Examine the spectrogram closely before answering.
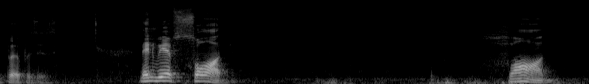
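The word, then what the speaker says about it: صاد: Swad is basically Swad, S with a dot, and when it's written, it's S with a dot underneath it. So it's not like Seen, Saad, it's Swad, but a little deeper, viscous, not quite as dilute, call it deep.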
